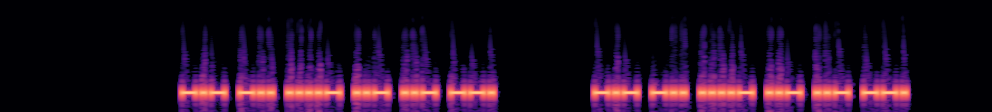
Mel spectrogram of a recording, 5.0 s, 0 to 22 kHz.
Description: Morse code, heard as a keyed tone, about 51 wpm, 700 Hz. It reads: KD4UUG KD4UUG
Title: USA Call Signs - 6 Characters - Repeated 2x - 50wpm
